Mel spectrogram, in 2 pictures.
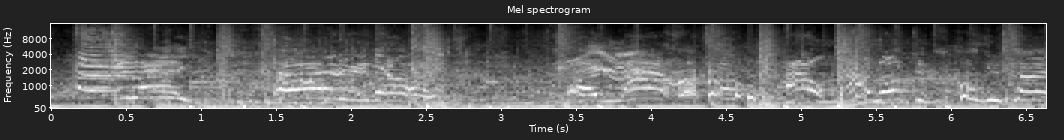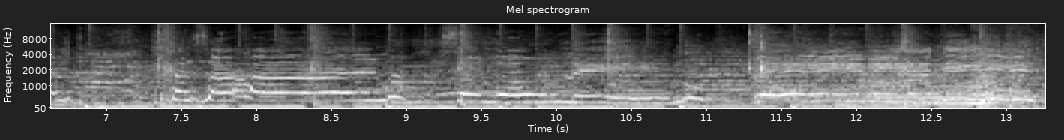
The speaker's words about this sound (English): Oh, Steve-O's got an air horn. Here we go.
